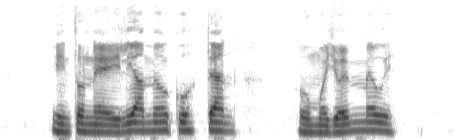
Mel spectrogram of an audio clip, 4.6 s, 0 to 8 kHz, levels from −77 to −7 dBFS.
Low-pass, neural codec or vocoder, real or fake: 7.2 kHz; none; real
